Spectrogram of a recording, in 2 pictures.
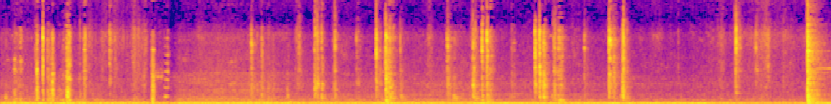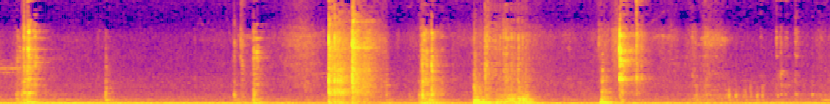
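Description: Metal hand tools clinking and clicking against the scooter's CVT pulley nuts and a steel C-clamp as the nuts are tightened. There are scattered light clicks at first and a cluster of sharper clinks in the second half.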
